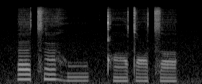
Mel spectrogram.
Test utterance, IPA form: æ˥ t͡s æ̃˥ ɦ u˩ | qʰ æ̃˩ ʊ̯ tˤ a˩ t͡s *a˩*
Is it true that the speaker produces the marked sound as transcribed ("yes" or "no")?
yes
